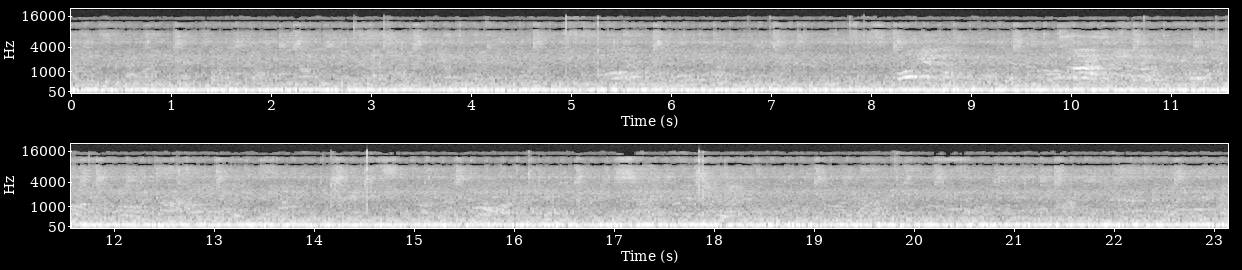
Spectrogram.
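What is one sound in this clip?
A crowd of players chatters in the background of a large echoing hall.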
